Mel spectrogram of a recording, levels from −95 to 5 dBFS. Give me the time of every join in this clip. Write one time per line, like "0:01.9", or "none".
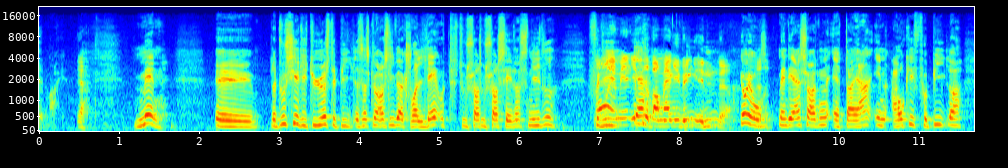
0:02.8
0:04.7
0:05.5
0:07.4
